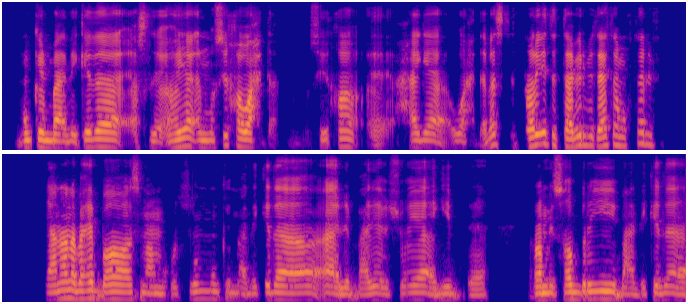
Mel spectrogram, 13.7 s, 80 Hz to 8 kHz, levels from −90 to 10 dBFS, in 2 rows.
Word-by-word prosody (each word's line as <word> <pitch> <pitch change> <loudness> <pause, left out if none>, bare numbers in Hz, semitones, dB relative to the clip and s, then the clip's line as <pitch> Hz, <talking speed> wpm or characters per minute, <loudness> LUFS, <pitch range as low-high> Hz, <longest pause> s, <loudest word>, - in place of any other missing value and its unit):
ممكن 140 0 +2
بعد 130 -1 +3
كده، 150 +2 +4 0.2
أصل 135 - -7
هي 150 +5 +2
الموسيقى 140 +4 -1
واحدة، 145 -1 +3 0.2
الموسيقى 155 -4 -5
أ - - -13
حاجة 140 0 -3
واحدة - - -9
بس - - -5
طريقة 200 +3 +5
التعبير 175 +2 +2
بتاعتها 175 +1 +2
مختلفة. 190 +2 -8 0.7
يعني 140 +3 +2
أنا 160 -1 +6
باحب 155 0 +1
آه 145 0 +5
أسْمَع 135 -2 -6
أم 125 -1 -6
كلثوم، 145 +5 -11
ممكن 150 -3 -11
بعد 125 -1 -11
كده 140 +2 -1 0.5
أقْلِب 125 -1 -2
بعدها 125 +3 -6
بشوية 135 +3 -5
أجيب 120 -2 -8 0.5
رامي 135 0 +4
صبري، 145 +2 +1
بعد 120 0 -8
كده 135 +2 -6
140 Hz, 150 wpm, -24 LUFS, 130-155 Hz, 0.7 s, أنا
